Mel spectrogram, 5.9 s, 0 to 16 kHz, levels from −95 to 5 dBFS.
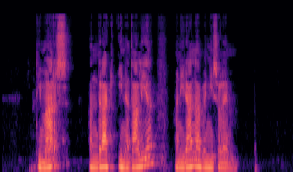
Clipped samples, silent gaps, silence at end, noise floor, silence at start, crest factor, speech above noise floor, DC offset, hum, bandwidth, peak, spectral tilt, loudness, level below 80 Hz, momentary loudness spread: under 0.1%; none; 0.75 s; -79 dBFS; 0.7 s; 20 dB; 55 dB; under 0.1%; none; 11.5 kHz; -6 dBFS; -5.5 dB/octave; -25 LUFS; -60 dBFS; 10 LU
